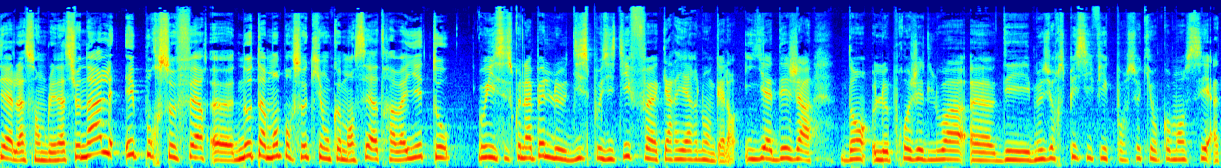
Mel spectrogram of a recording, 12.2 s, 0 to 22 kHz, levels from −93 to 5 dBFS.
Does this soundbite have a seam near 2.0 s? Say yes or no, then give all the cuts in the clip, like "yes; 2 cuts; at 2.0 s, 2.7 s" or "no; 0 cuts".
yes; 1 cut; at 2.0 s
